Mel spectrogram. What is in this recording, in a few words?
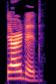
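"darted", English, British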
